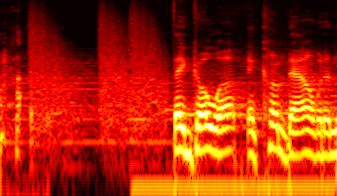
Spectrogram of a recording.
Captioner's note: gunfire banging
